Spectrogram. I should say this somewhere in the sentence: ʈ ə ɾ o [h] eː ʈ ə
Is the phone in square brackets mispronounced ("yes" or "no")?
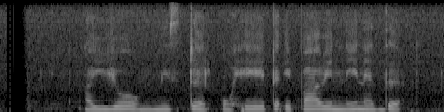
no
